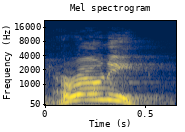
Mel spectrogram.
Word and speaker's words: Aroney: My conversation with Nancy Slonim Aroney, you might have, Aroney, that's the way to pronounce it.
